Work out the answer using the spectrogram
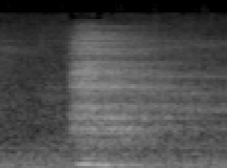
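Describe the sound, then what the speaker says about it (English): A single deep breath during meditation, drawn into one long, breathy exhale that swells and then slowly fades, close to the microphone. "Breathe."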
